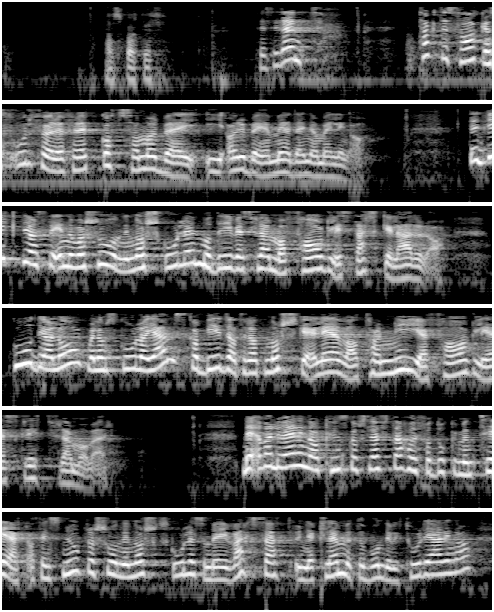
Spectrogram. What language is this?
Norwegian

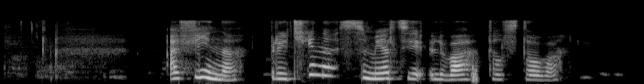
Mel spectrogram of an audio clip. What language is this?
Russian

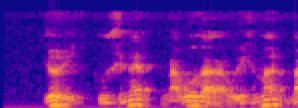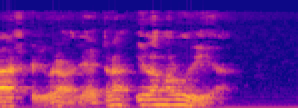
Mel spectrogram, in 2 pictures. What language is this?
Catalan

